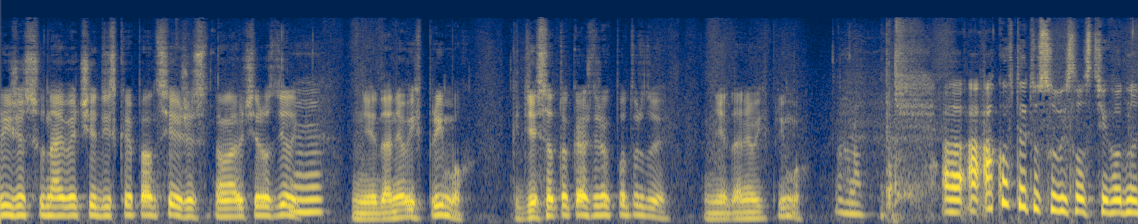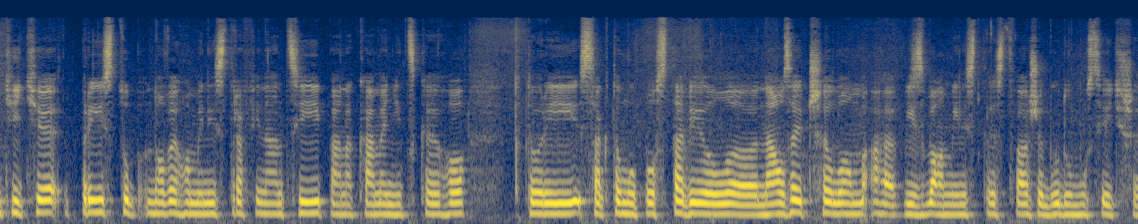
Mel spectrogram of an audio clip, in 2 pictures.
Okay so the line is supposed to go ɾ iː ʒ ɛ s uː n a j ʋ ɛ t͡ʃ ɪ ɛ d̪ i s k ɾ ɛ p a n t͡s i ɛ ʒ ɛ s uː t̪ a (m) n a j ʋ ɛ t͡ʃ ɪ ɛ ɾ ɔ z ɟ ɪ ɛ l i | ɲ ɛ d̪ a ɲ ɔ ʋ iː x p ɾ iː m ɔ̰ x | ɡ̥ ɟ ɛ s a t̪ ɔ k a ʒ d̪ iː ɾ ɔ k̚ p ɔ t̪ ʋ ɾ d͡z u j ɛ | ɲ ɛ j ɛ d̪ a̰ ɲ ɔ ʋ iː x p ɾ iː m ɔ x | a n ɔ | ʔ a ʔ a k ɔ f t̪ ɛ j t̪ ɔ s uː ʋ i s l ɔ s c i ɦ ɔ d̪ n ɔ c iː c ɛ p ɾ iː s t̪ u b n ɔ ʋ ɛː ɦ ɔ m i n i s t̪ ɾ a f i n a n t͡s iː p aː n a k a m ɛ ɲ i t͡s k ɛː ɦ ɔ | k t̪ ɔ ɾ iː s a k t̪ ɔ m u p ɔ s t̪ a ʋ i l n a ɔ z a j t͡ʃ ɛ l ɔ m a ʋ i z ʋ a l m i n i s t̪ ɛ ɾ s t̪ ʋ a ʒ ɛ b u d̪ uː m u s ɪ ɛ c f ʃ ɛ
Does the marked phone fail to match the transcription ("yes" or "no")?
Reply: no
